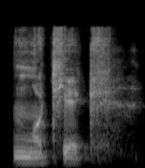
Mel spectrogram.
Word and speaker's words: Ngotiak: Ngotiek.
